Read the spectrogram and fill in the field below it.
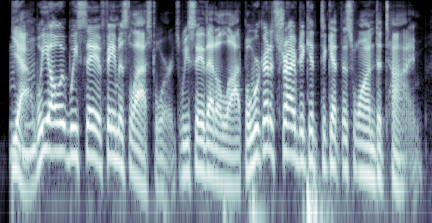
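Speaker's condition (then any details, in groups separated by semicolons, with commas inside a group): No condition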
